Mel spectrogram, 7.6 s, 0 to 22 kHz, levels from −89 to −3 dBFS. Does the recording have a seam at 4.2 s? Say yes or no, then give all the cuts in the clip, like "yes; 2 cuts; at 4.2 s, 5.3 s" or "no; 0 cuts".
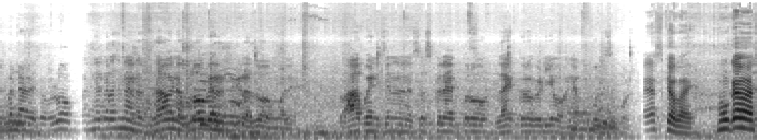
no; 2 cuts; at 1.0 s, 6.6 s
